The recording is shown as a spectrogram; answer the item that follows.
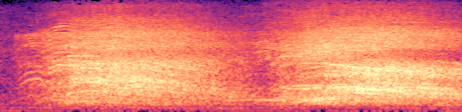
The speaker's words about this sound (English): The devotees screamed out,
